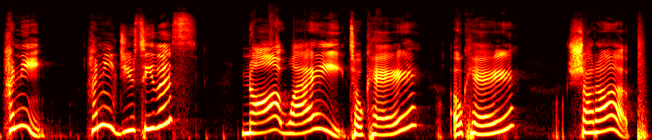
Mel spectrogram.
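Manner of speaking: high, sassy put-down; sassy retort. Retold or imitated. Answering the roommate's race card, sassy and high. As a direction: talk down to her with mock sweetness then snap. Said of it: "And I'm like".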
